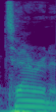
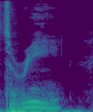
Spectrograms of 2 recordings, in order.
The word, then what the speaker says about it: Terrine: Her name is pronounced Tene. I didn't want to say it. I didn't want to say it wrong. I was saying Taran in my head. Taran sounded cool. But her name is Tarine.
